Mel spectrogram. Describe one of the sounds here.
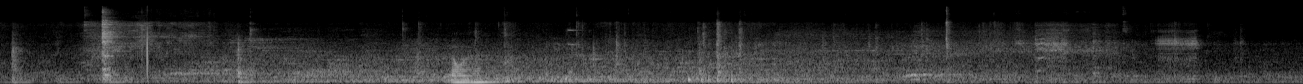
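Elevator doors slide open and closed.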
